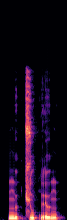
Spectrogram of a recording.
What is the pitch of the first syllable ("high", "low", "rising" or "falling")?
low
